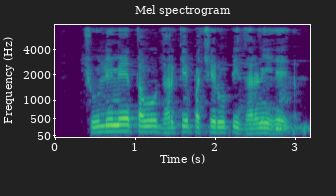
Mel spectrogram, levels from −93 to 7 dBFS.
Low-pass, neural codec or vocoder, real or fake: 7.2 kHz; none; real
